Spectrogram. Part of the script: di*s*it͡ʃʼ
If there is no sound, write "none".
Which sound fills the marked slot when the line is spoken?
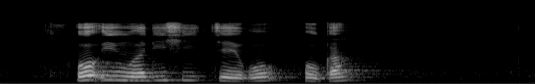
ʃ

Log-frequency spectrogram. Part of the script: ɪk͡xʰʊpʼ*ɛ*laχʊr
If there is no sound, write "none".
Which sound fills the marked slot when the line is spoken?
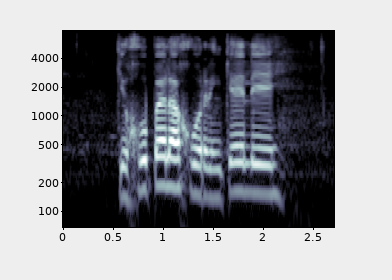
ɛ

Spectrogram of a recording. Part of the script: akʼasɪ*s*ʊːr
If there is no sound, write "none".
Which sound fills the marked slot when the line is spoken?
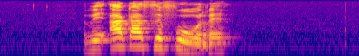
f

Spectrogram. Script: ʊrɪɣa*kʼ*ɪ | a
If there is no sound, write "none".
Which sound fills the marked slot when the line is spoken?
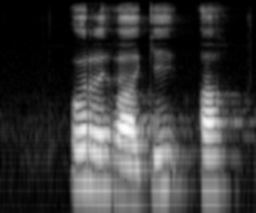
kʼ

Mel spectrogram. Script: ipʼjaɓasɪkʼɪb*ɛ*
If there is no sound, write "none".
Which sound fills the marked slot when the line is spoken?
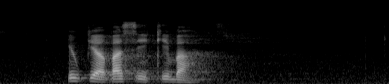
a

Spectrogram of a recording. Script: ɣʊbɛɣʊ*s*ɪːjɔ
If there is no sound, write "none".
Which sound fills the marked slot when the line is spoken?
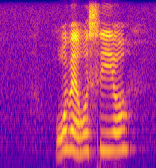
s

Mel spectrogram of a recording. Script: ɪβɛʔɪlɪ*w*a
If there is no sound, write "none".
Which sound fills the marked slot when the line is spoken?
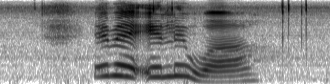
w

